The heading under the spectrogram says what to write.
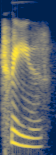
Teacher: trees ends with s but we create a voiced s so it sounds almost like a zed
